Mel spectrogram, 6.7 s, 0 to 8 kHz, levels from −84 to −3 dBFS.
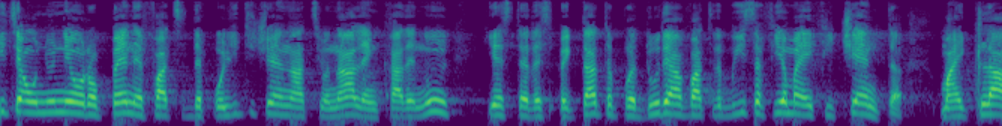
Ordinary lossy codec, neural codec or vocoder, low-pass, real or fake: none; none; none; real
